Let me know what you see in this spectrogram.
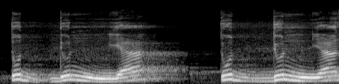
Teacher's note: nun sukun bertemu ya, idhar wajib, harus jelas membacanya tanpa mendengung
